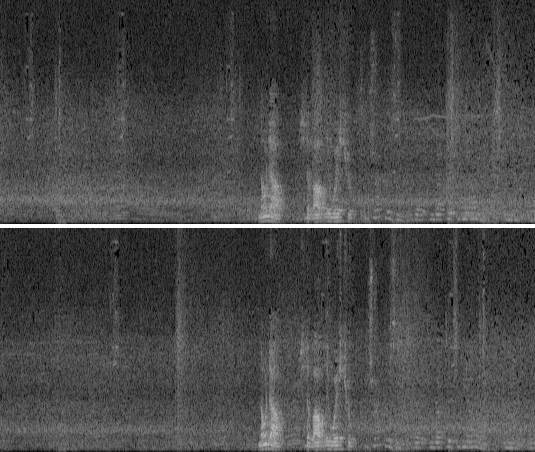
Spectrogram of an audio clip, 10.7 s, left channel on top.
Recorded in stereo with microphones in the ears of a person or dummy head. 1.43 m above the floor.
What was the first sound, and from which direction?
A man speaking, 30° right (ahead or behind).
